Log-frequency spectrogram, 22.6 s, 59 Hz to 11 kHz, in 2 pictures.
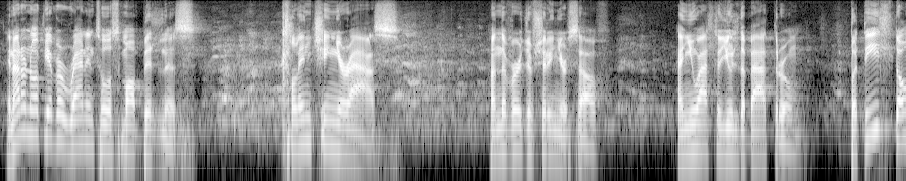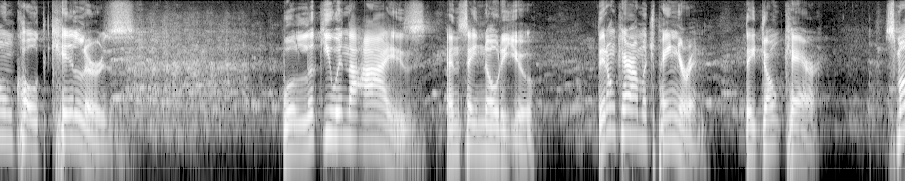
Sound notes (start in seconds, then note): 12.4 audience laughing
